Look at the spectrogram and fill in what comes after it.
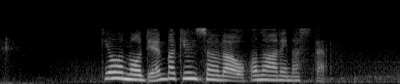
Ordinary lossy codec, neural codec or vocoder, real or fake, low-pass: none; codec, 16 kHz, 0.5 kbps, X-Codec, HuBERT features, trained on general audio; fake; 5.4 kHz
